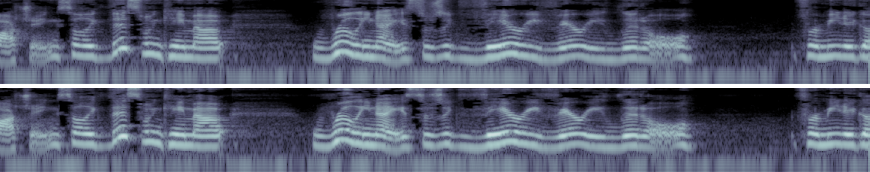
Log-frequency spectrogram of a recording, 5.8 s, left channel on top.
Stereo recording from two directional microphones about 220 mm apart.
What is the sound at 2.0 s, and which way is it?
Speech, 15° right (ahead or behind).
